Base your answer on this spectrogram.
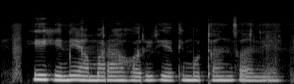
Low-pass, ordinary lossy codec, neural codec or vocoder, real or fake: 14.4 kHz; none; vocoder, 48 kHz, 128 mel bands, Vocos; fake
